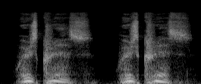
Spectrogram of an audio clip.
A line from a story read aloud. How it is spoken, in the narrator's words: she asked urgently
